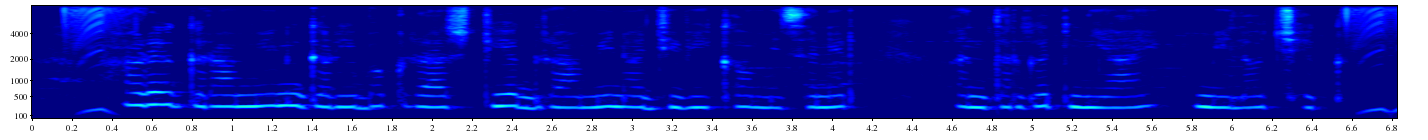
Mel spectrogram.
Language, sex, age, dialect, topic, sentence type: Magahi, female, 18-24, Northeastern/Surjapuri, banking, statement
